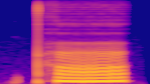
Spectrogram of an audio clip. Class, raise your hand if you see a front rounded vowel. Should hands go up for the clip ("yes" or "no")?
yes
